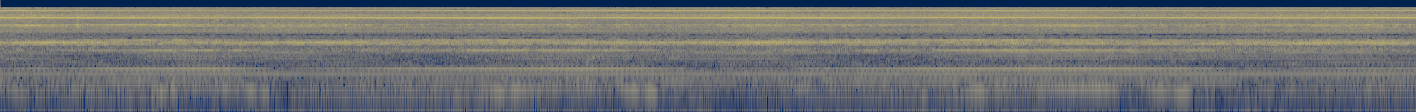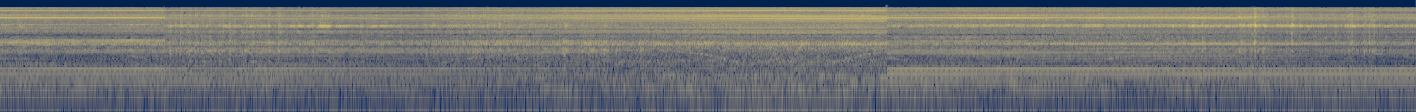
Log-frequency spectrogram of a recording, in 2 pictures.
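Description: CNC router spindle running steadily while its end mill cuts a shallow recess into an aluminum plate. A low tone sweeps up and down every couple of seconds as the machine follows circular passes. Some of the steady tones drop out for several seconds past the middle.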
